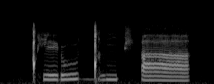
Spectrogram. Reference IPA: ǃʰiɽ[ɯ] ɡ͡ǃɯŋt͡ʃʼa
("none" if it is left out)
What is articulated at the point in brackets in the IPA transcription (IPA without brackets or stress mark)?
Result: u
